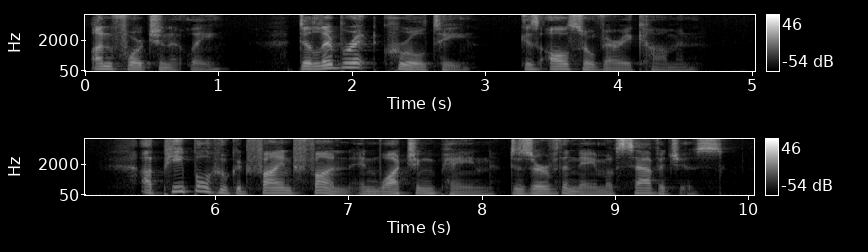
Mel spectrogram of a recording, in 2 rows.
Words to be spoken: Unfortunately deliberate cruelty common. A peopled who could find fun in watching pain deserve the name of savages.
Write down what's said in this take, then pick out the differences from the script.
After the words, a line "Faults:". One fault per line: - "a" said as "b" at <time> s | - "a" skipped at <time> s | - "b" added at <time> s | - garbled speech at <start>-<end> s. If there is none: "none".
Unfortunately deliberate cruelty is also very common. A people who could find fun in watching pain deserve the name of savages.
Faults:
- "is also very" added at 3.3 s
- "peopled" said as "people" at 5.5 s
